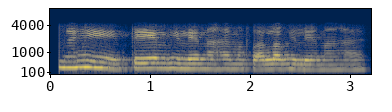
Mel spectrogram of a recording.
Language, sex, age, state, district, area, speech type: Hindi, female, 60+, Uttar Pradesh, Ayodhya, rural, conversation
